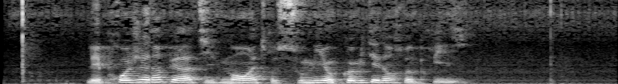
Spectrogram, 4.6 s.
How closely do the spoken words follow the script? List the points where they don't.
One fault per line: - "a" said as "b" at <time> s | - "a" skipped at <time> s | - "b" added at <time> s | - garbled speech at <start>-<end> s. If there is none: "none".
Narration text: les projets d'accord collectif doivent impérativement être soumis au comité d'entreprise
- "d'accord collectif doivent" skipped at 1.1 s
